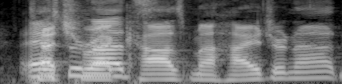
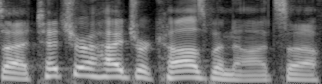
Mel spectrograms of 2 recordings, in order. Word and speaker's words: tetrahydrocosmonauts: bringing up only because Pat always mispronounces it. Pat, what's the one that's with the four astronauts? Tetracosmohydronauts? Nope, that's not it. Damn it. It's fucking awesome. Yeah, it's tetrahydrocosmonauts, 4 astronauts who get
